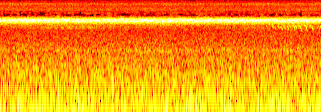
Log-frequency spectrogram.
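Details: Insects give a continuous, even, high screeching hum, with a faint rapid chirp trill appearing only at the very end; faint low background noise underneath.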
